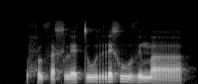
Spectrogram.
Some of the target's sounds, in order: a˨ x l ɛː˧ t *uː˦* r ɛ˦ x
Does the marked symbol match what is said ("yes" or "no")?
yes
